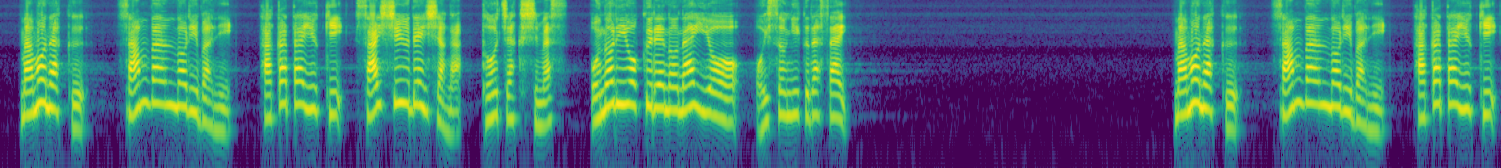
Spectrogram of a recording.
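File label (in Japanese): 最終予告-博多行, 3番のりば放送; 福岡市地下鉄 空港線・箱崎線 中洲川端駅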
